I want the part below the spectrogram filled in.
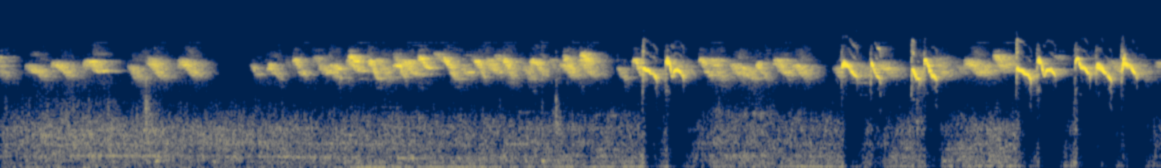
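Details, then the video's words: Opening 'buka' song of a male white-eye: a continuous stream of high, thin, warbling chirps, closely run together and rising in intensity over the final seconds, with faint low hum underneath. "Mata Puteh Raja Stablizing his form buka sing"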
